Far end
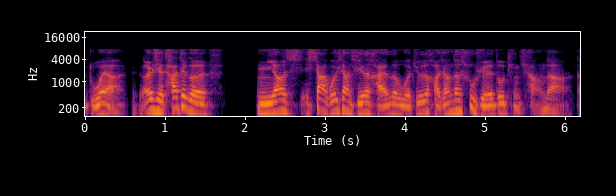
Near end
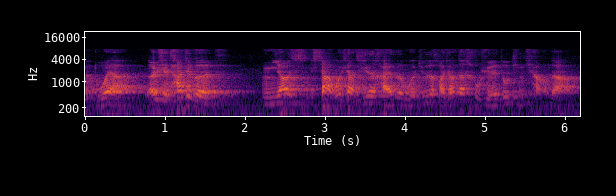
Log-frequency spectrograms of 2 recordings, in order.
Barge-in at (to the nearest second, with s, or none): none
